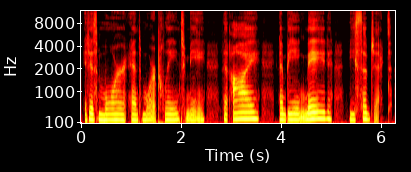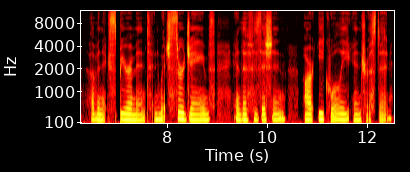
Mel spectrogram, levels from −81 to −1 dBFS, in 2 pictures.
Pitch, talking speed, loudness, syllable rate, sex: 175 Hz, 135 wpm, -19 LUFS, 4.1 syllables/s, female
